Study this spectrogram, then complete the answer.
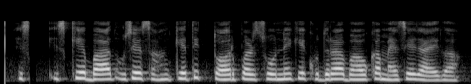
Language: Hindi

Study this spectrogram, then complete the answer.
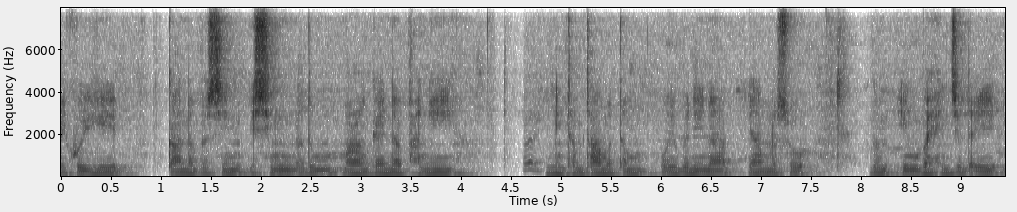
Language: Manipuri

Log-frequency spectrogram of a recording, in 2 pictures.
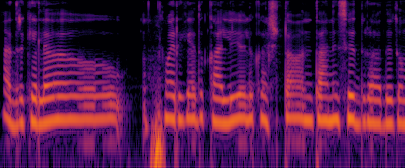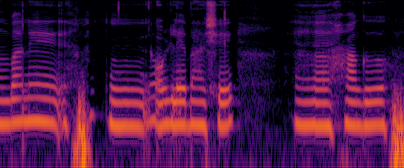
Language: Kannada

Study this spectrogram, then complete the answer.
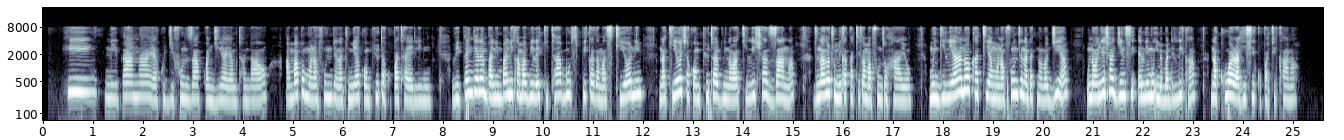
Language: Swahili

